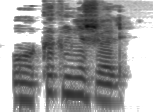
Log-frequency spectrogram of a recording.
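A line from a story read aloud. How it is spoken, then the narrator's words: Gentle. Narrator (Russian): мягко сказала Аманда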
